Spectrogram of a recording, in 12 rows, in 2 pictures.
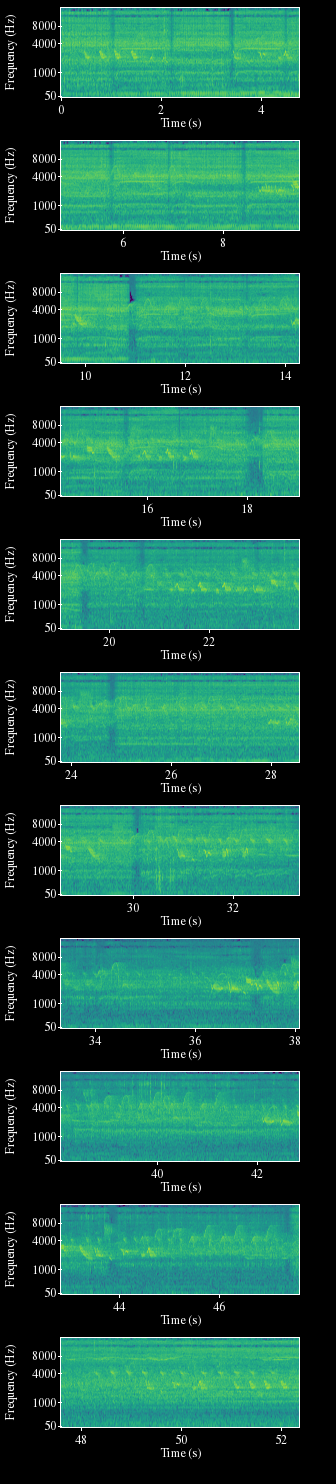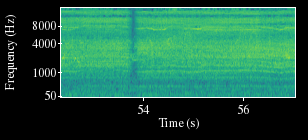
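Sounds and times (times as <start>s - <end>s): outdoor background noise: 0.0s - 57.0s
small birds chirping: 0.0s - 57.0s.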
